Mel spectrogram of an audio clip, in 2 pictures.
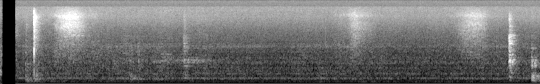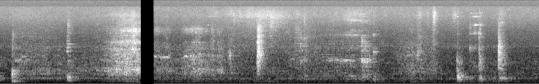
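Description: A metal furnace lid clanks as it is lifted and set back.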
